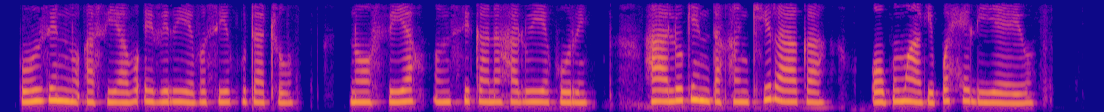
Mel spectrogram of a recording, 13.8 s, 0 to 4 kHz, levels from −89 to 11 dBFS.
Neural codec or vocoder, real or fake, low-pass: none; real; 3.6 kHz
